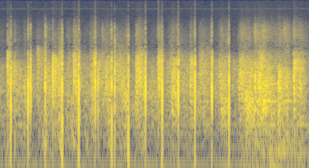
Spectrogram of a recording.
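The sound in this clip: Applause in the Senate chamber in Juneau welcoming a new regent, made of distinct, fairly regular claps from a modest number of people. The claps are crisp and loud, then blur into a denser patter near the end.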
